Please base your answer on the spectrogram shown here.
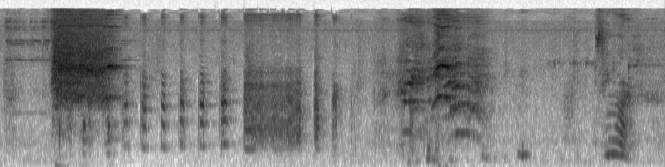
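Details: Quaker parrot at home practicing chatty talk: a rasping squawk, a fast run of short pulsed notes, a buzzy drawn-out call, then falling chirps and a final harsh squawk.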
